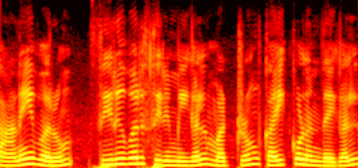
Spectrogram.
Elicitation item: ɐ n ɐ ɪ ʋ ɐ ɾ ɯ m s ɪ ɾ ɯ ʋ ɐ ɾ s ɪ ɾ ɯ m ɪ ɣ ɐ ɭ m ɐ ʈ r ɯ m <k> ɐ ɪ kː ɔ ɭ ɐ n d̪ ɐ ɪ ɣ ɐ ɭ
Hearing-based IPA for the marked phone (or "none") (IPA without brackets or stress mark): k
